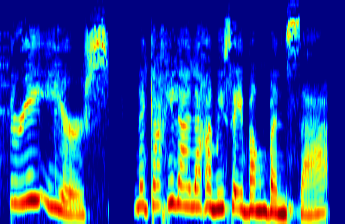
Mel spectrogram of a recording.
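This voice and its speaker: A fairly high, dry-recorded voice of a bubbly young Filipino woman. She is a gushing, playful daughter in a radio drama. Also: sing-song, unhurried, dry recording. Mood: chatty. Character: bubbly, chatty adult daughter home from abroad.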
